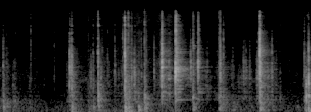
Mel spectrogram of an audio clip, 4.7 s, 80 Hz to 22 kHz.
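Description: Irregular metal clicks and knocks, about half a dozen starting about a second in, from a torque wrench with a 19 mm socket being worked onto the serpentine belt tensioner bolt.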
